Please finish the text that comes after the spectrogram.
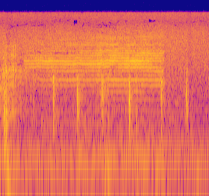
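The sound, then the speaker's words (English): An apartment doorbell rings in the early evening, a buzzing long steady tone, overlaid by several short sharp clicks or taps at a regular pace, over a low rumbling background, with no one speaking. “Early that evening, you're sitting at your desk examining the diamonds when the doorbell rings.”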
